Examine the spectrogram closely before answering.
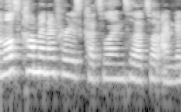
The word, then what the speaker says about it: Khutulun: cin as her cin cin as most common pronunciation also heard kutan and hin hin yeah so the most common I've heard is kutlin so that's what I'm going to be referring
